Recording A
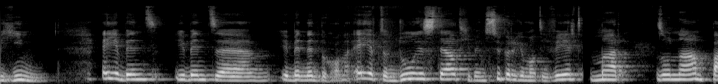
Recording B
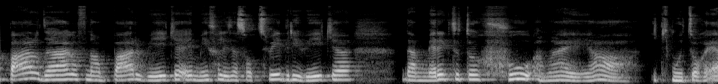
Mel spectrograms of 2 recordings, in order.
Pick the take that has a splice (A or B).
A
